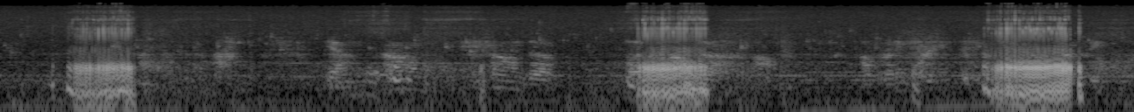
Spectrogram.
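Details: Sleeping French bulldog puppy snoring: three loud, rough snoring breaths a few seconds apart with quiet snuffling between; flat-faced dog snoring.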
